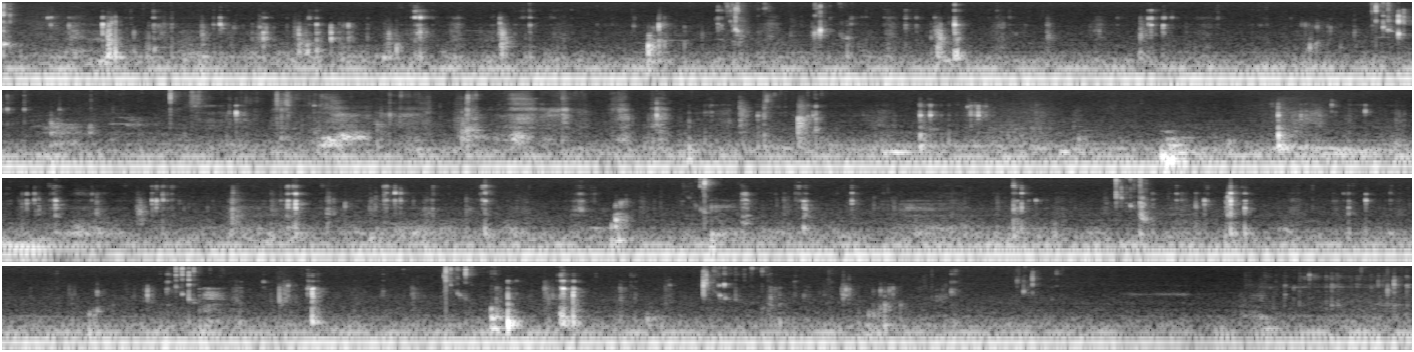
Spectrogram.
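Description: Close-miked biting and chewing of a crisp croffle, with many sharp little crunches and crackles over the munching.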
